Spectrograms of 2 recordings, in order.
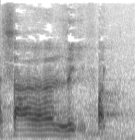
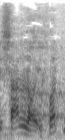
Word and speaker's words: Sa Lị Phất: Sariputra chẳng hạn, Sariputra thì người ta đúng đọc là Sa Lị Phất, thì họ phiên âm sang quý vị nhớ không? Thì Sa Lị Phất là đúng, nhưng mà tại vì chữ lị chữ lợi nó viết một thứ, chữ lợi nó đọc là chữ lị luôn.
